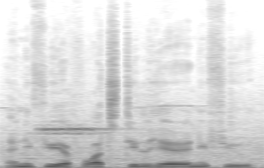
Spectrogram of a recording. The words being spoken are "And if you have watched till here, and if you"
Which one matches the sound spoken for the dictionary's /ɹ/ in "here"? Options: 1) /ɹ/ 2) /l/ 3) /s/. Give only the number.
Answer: 1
